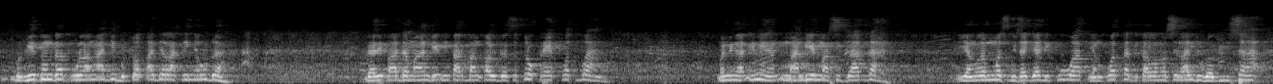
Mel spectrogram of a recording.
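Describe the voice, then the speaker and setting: A male preacher tells a teasing story in a high, bright voice. He jokes as he goes, and his words echo around a roomy hall. A faint crowd and soft noise sit underneath. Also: little pitch movement, fairly quick. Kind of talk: humorous sermon. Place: event hall on a campus.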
